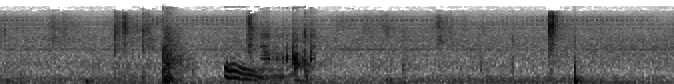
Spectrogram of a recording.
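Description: A kitten pouncing at a feather wand toy and tumbling into a fabric play tent: a few thumps and rustles, the loudest thump about a second and a half in. A short cry falling in pitch follows just after it.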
